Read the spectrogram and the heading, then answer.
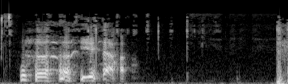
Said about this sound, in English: It sounds like he's tap dancing on a keyboard.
